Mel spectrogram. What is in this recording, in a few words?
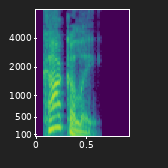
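"cockily", British English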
